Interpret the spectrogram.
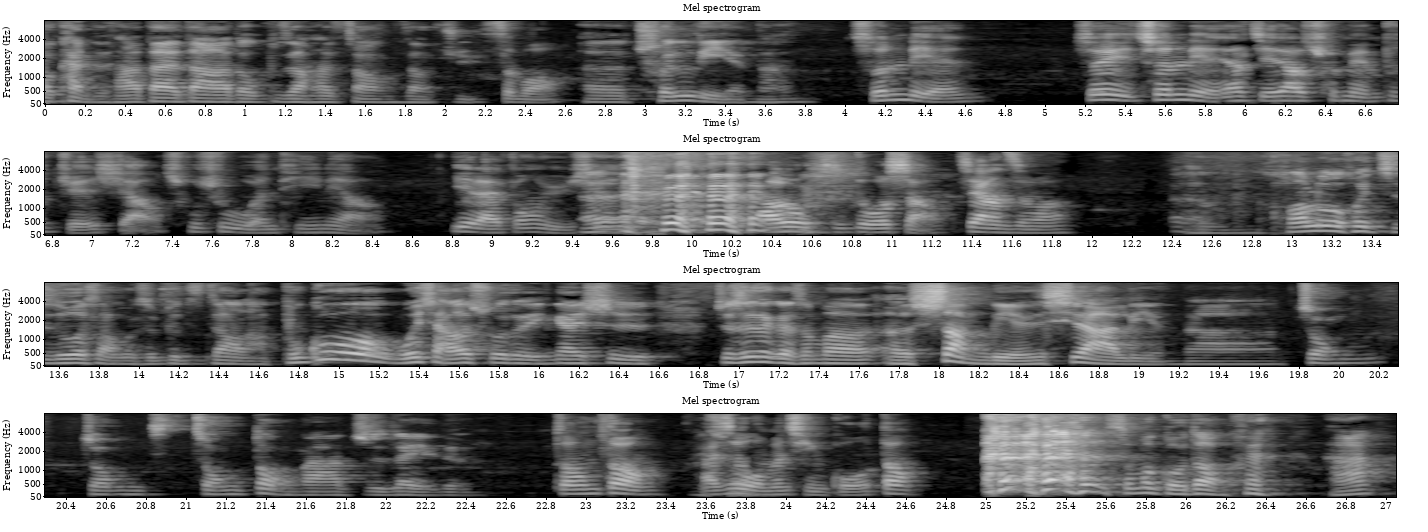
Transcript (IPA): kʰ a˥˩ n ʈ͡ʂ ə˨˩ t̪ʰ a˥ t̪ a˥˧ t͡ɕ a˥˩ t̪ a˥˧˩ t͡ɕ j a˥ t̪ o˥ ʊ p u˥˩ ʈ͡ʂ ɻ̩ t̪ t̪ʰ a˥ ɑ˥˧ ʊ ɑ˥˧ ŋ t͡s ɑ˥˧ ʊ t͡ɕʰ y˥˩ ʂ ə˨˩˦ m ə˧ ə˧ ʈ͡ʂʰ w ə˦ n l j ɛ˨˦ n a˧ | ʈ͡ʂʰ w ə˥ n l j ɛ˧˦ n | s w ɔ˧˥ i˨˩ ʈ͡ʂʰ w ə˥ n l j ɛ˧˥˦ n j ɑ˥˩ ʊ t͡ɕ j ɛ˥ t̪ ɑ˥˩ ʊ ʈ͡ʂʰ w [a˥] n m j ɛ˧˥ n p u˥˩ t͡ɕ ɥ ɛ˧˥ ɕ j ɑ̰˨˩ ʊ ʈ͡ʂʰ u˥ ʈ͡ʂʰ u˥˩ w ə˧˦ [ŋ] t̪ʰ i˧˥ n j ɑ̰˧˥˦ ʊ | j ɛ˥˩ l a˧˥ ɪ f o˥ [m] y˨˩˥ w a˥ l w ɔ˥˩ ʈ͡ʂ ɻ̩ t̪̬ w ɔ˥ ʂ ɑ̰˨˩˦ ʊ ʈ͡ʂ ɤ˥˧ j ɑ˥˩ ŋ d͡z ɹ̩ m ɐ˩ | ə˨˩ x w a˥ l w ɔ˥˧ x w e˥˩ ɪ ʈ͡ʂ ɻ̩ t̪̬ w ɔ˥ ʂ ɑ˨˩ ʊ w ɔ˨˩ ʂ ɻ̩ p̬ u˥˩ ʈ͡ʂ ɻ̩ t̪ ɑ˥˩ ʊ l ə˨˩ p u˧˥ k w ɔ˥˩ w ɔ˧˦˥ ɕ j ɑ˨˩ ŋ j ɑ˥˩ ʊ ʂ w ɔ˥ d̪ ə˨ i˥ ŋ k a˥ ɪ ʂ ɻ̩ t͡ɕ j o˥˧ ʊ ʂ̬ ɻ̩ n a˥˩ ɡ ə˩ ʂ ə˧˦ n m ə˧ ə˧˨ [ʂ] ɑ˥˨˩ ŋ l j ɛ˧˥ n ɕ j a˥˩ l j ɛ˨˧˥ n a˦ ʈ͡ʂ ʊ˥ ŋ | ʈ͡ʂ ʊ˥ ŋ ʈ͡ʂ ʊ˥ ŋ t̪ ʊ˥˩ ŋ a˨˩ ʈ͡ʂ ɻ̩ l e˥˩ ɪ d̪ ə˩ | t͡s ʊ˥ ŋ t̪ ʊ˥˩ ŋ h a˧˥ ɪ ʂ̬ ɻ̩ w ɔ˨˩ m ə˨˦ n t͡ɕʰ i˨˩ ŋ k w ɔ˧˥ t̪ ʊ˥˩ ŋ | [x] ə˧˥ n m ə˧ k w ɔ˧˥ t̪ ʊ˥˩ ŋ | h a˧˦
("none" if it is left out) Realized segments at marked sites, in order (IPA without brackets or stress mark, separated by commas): ə˥, n, ŋ, ʂ, ʂ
